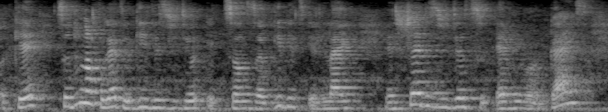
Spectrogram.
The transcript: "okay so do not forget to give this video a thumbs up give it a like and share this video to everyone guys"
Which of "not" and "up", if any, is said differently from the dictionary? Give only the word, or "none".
up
